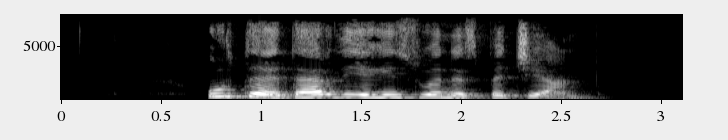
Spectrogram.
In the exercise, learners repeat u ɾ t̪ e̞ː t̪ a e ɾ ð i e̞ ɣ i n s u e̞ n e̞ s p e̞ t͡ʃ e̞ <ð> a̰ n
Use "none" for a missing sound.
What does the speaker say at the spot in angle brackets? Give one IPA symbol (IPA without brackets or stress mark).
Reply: none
